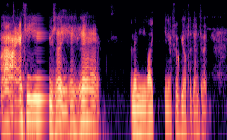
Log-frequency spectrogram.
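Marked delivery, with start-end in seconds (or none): 0.0-2.0 slow, condescending tone. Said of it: "and you're like".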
